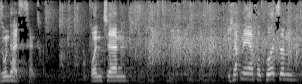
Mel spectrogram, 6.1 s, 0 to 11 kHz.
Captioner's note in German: Beifall CDU und BÜNDNIS 90/DIE GRÜNEN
